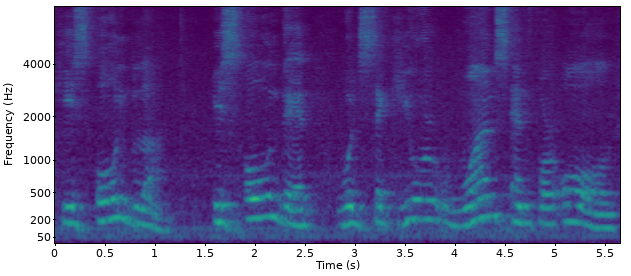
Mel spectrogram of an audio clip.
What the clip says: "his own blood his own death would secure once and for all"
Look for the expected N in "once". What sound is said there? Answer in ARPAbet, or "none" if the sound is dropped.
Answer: N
